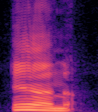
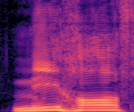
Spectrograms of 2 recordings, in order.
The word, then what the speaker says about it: Nieuwhof: Your Favor," by Carey N-I-E-U-W-H-O-F, pronounced Neehoff, Newhoff, Neewhof, all sorts of things, Nieuwhof is the right way.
